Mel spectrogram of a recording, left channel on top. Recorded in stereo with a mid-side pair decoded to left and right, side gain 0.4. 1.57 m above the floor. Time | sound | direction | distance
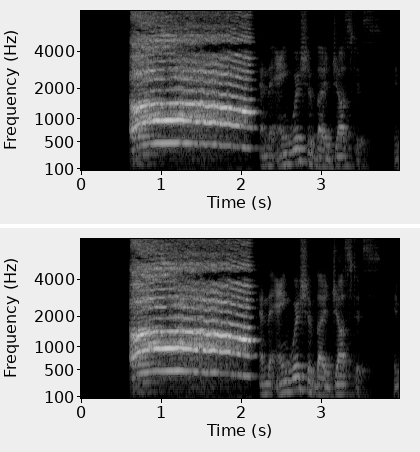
0.6 | a scream | 5° right | 0.7 m
2.2 | a man speaking | 55° right | 0.7 m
